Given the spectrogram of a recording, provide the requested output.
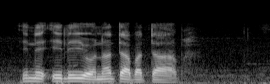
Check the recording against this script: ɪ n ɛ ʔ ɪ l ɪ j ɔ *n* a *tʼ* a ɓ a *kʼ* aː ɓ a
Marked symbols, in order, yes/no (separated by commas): yes, yes, no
